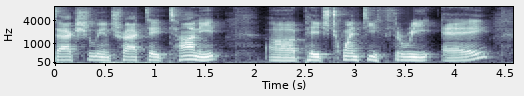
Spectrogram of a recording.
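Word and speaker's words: Taanit: It's actually in Tractate Tanit, page 23a. Tanis is the Ashkenaz way to pronounce it.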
